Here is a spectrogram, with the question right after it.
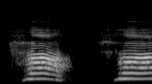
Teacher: जब हा, हा बोलते हैं वो झरने की आवाज होनी चाहिए हलक के अंदर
